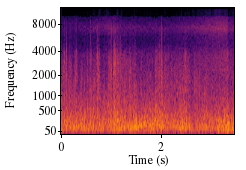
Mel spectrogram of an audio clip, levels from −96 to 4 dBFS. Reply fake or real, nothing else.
real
